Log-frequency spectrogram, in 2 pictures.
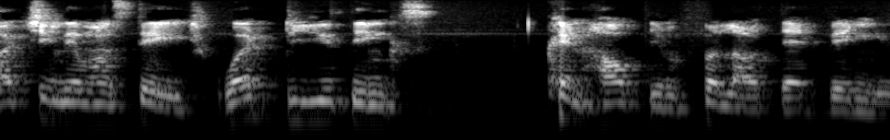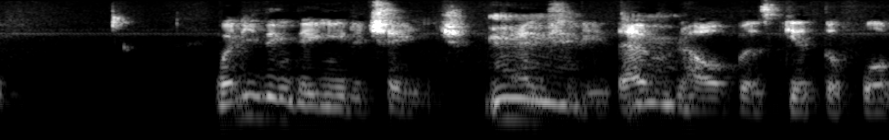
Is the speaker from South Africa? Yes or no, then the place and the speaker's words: yes; South Africa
